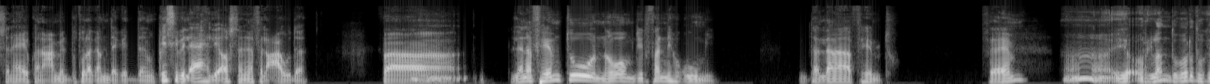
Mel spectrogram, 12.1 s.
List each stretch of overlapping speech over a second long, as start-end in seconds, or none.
none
